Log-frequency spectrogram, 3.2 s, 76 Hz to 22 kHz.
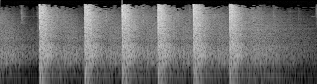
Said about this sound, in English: That's the sound of a Glock Model 22, a 40-caliber semi-automatic.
